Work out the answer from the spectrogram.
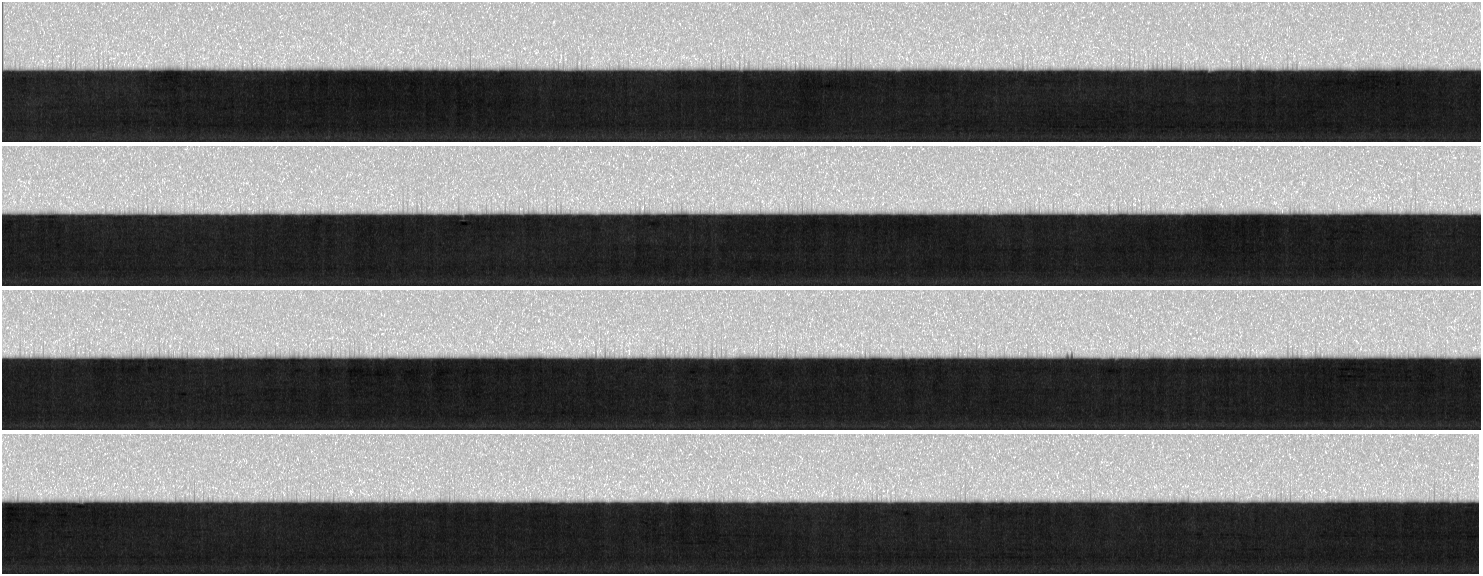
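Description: Freight train of open-top gondola cars rolling past: a steady, loud noise of steel wheels running on the rails.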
